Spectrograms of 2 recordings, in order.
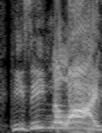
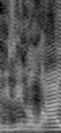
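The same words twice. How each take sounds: First: Emphatic. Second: Said in the usual way. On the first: Real, not acted. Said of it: "French kid is mauled to death".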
